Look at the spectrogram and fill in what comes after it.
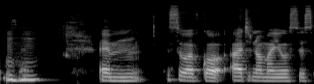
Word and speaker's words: adenomyosis: And so we started doing the test early 2020, um, and they identified that I had adenomyosis. Is that how you say it? – Uh huh. Yeah.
